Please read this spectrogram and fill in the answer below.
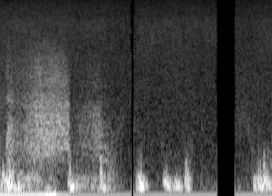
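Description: Near silence: faint room tone with a few weak low thuds.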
